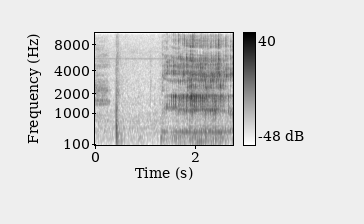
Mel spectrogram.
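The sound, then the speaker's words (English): A long, loud burp after eating a panzerotto: a short sharp burst, then a sustained, buzzy, rumbling belch that carries on to the end. “that was a lot of burp. That was a ton of burp.”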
